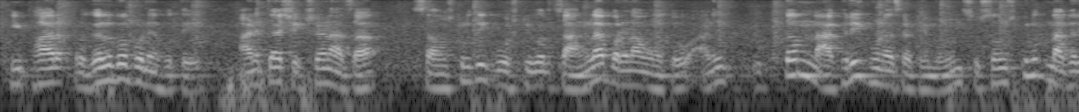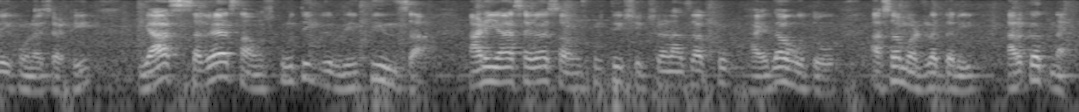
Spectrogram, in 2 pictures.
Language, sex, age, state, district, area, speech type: Marathi, male, 45-60, Maharashtra, Thane, rural, spontaneous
